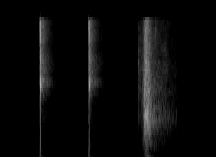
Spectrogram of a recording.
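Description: Intro sound effects timed to an animated title: two sharp clicks about half a second apart, then a fuller, slightly longer hit about one and a half seconds in.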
